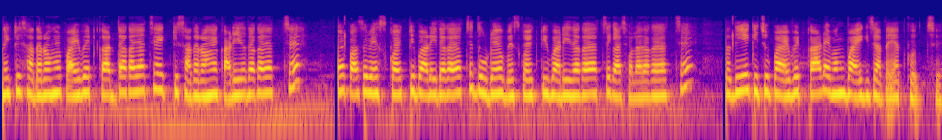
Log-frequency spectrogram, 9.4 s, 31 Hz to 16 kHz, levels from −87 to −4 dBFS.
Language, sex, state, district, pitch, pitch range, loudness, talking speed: Bengali, female, West Bengal, North 24 Parganas, 245 Hz, 230-260 Hz, -15 LUFS, 240 wpm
